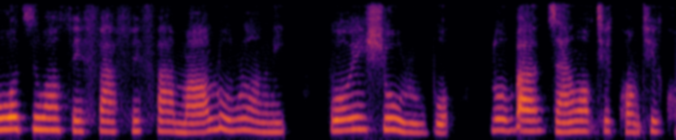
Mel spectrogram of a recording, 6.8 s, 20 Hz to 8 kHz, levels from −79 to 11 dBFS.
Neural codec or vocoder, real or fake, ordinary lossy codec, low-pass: codec, 16 kHz in and 24 kHz out, 0.4 kbps, LongCat-Audio-Codec, fine tuned four codebook decoder; fake; Opus, 32 kbps; 7.2 kHz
